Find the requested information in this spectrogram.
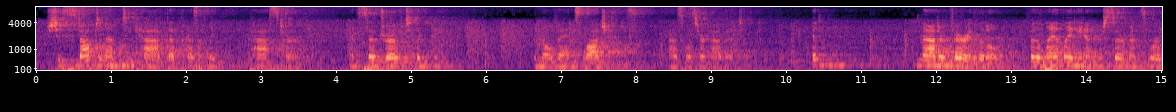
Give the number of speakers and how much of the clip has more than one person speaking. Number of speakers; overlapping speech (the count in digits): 1, no overlap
